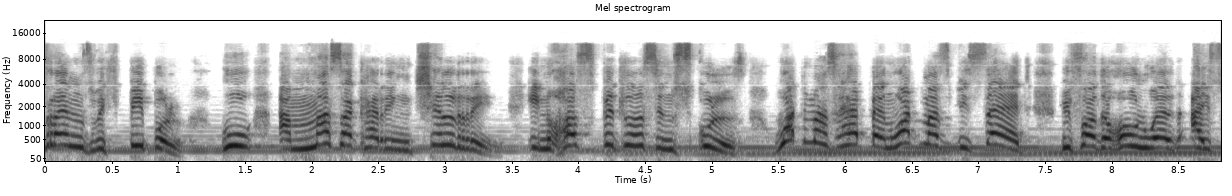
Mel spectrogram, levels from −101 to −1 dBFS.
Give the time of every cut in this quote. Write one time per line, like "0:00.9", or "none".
none

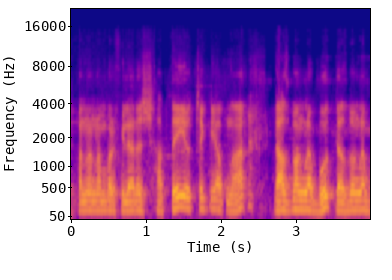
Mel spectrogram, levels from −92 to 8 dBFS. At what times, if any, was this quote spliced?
none

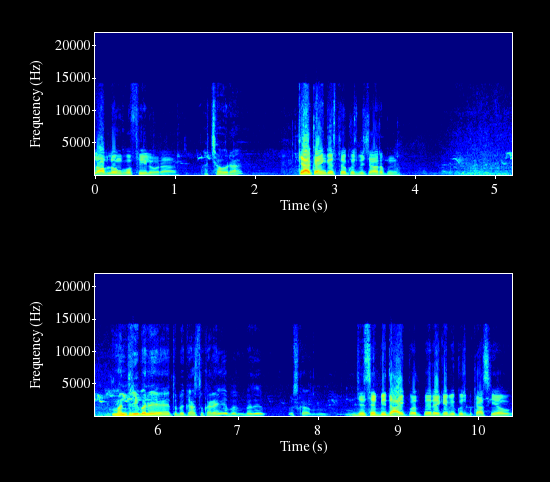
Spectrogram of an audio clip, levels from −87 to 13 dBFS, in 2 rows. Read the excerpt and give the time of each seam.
none

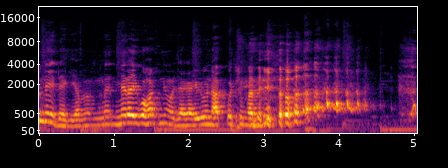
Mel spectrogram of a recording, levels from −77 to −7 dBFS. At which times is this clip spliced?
none

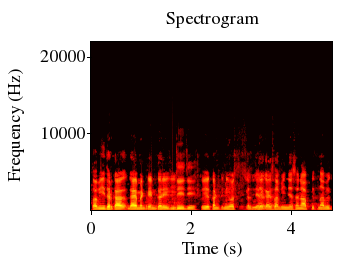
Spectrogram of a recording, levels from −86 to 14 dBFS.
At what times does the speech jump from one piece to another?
0:03.3

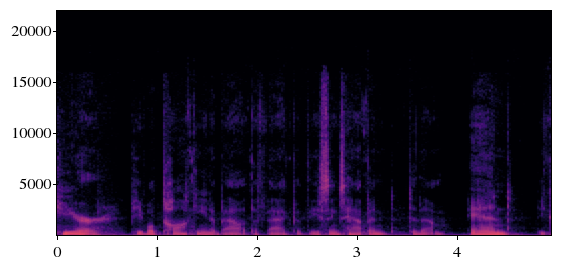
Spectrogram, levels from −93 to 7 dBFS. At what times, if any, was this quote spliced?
none

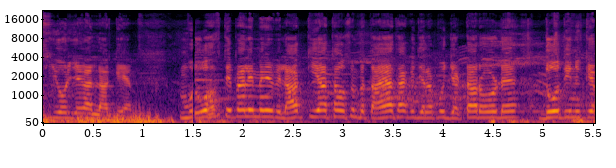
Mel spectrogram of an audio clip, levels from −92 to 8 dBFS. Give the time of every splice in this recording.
0:01.5

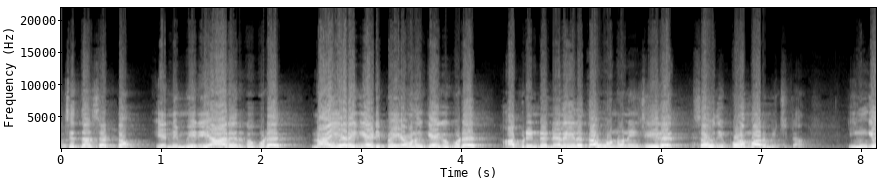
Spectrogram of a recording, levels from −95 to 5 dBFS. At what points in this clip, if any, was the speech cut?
0:06.3

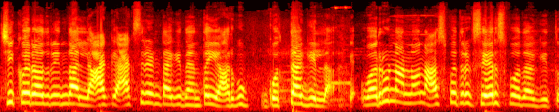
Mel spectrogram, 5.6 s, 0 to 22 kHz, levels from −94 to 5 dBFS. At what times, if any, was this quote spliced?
0:03.5

